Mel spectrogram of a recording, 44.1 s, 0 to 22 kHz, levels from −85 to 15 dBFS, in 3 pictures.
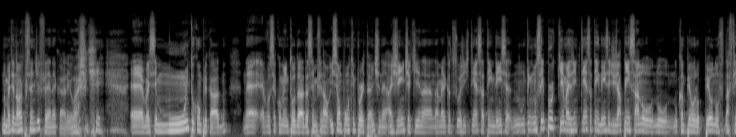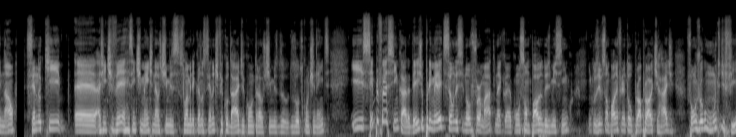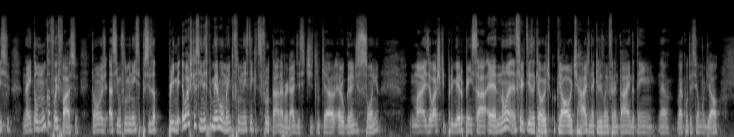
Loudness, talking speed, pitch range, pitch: -23 LUFS, 235 wpm, 125-155 Hz, 140 Hz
